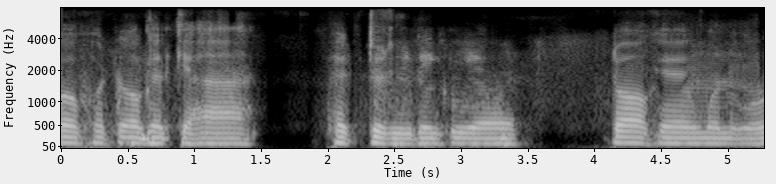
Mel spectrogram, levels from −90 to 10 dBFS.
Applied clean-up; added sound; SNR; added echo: neural mask model Resemble Enhance denoiser.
